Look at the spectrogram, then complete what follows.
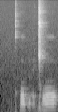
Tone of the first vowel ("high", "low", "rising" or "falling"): rising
